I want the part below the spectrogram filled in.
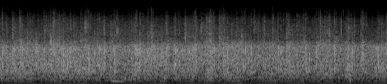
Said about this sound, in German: Und gib doch einfach Boris Geschenko einen kräftigen Applaus.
